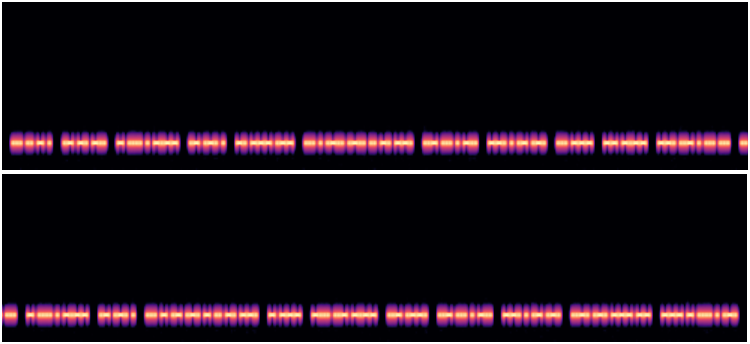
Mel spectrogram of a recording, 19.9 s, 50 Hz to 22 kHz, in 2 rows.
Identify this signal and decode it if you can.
Morse code, heard as a keyed tone, about 50 wpm, 700 Hz. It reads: SITE AND THEY ARE NOW SELLING USED GEAR SO MY GUESS IS THEY ARE STARTING TO BUY UP USED GEAR FROM OTHER
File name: archived / CRSnet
